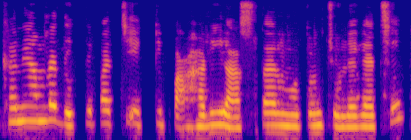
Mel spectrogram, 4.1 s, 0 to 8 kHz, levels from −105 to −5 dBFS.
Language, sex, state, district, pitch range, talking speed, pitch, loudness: Bengali, female, West Bengal, Jalpaiguri, 200-275 Hz, 160 wpm, 220 Hz, -26 LUFS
